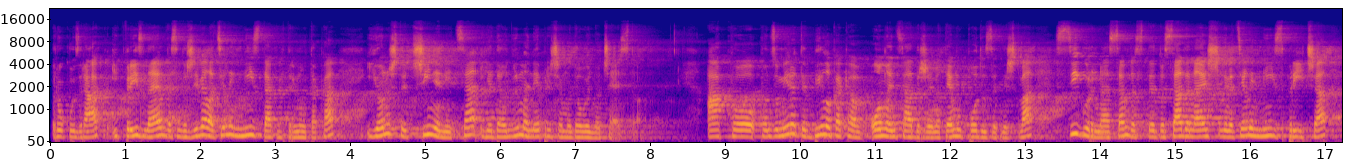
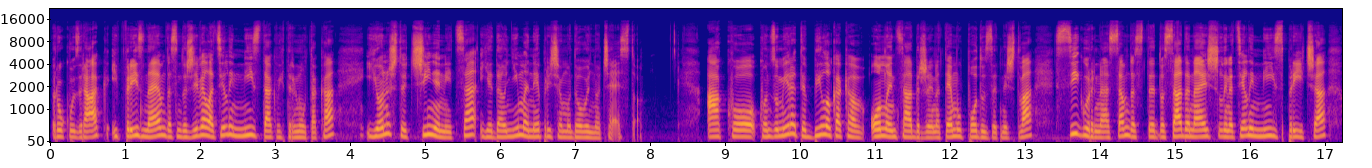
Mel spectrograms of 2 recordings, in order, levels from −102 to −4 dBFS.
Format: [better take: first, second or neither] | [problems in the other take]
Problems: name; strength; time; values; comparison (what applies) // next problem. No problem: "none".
second | room echo; slight; dies away in 2 s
